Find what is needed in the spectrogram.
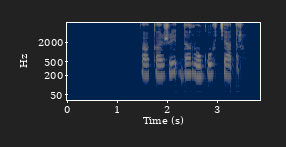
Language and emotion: Russian, neutral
